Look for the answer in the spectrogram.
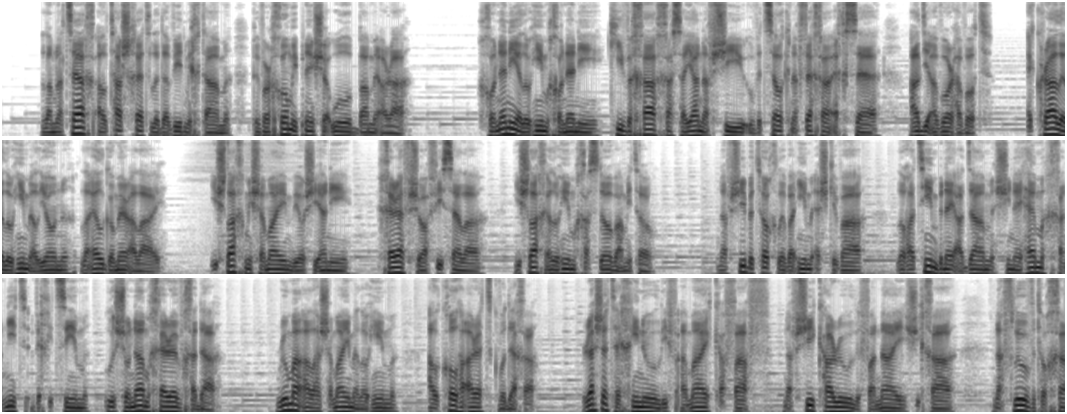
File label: poetry and prayer psalm hebrew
